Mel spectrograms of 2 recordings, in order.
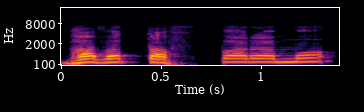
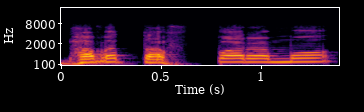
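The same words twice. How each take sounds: Both takes have the same delivery.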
